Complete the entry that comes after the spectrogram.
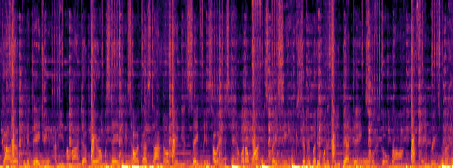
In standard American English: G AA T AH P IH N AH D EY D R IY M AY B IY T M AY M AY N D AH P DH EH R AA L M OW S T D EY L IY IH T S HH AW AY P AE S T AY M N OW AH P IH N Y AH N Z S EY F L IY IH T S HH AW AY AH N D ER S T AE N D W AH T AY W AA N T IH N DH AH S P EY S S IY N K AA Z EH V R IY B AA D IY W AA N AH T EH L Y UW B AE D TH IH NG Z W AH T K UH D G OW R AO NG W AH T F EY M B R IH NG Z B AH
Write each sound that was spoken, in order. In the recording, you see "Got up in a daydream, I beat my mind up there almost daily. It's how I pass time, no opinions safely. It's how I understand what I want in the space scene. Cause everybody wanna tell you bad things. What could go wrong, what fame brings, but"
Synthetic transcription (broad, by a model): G AA T AH P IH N AH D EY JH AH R AY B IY M AY M AY N D AH P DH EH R AA L M OW S T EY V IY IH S HH AW AY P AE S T AY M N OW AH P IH N Y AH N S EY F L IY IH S HH AW AY AH N D ER S T AE N D W AH T AY W AA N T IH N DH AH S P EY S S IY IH K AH Z EH V R IY B AA D IY W AA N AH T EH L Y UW B AE D TH IH NG Z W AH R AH G OW R AO NG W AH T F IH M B R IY Z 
